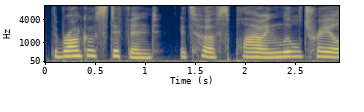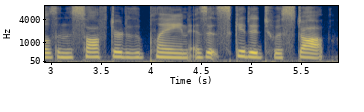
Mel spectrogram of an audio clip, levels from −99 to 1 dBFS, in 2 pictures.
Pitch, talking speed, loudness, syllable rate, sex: 210 Hz, 215 wpm, -18 LUFS, 5.0 syllables/s, female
